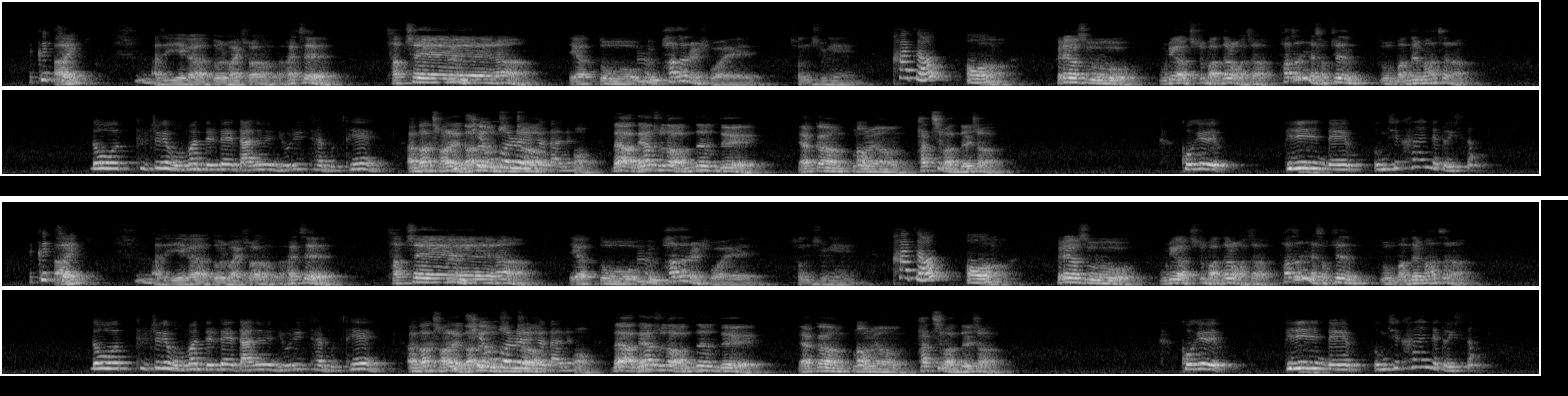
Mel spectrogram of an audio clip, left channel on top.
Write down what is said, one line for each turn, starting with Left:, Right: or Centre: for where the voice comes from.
Centre: 그치?
Left: 아,
Centre: 응,
Left: 아직 얘가 너를 많이 좋아하나 보다. 하여튼 잡채랑
Centre: 응,
Left: 얘가 또
Centre: 응.
Left: 그 파전을 좋아해. 전중에.
Centre: 파전? 어,
Left: 어. 그래가지고 우리가 직접 만들어 가자. 파전이나 잡채는 또 만들만 하잖아.
Centre: 너 둘 중에 뭐 만들래? 나는 요리 잘 못해.
Left: 아, 난
Centre: <laughs>
Left: 잘해. 나는
Centre: 쉬운
Left: 진짜
Centre: 걸로 해줘, 나는.
Left: 어. 내가 내가 둘 다 만드는데 약간 그러면
Centre: 어,
Left: 같이 만들자.
Centre: 거기 빌리는데
Left: 음.
Centre: 음식 하는 데도 있어?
